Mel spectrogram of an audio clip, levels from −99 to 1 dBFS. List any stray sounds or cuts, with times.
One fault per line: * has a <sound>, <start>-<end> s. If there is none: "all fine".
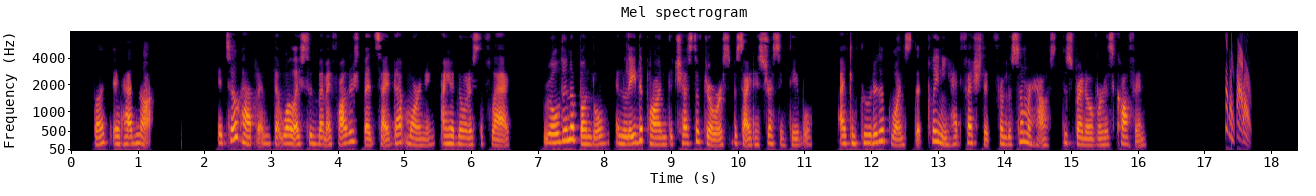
* has a chirp, 17.3-17.7 s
